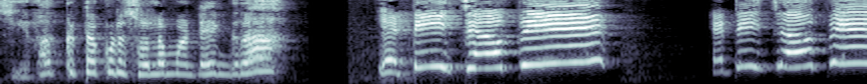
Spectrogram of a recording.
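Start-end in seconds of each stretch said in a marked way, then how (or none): 1.9-4.3 high loud call of the name. Acted. Old woman calling Soppi out of the house. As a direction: call her name sharply.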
